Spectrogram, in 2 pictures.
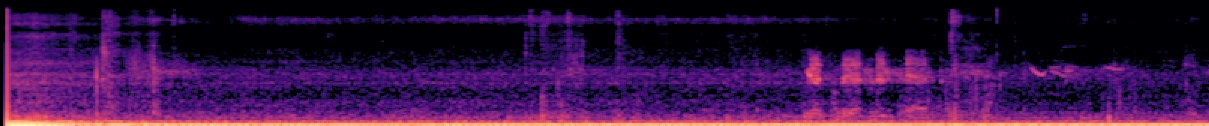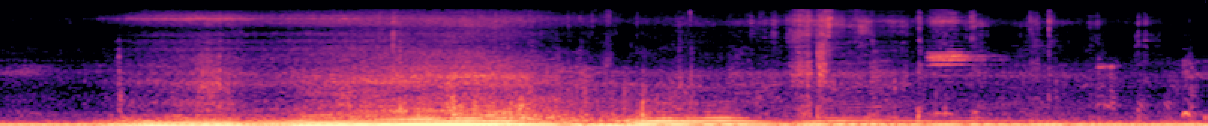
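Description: Subaru Crosstrek's flat-four boxer engine running steadily, then revving up and down several times from about nine seconds in, loudest a couple of seconds later, as the car tries to drive out of deep snow.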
